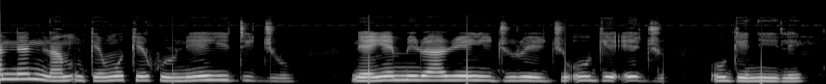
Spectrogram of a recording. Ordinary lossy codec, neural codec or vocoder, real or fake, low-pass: none; none; real; none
